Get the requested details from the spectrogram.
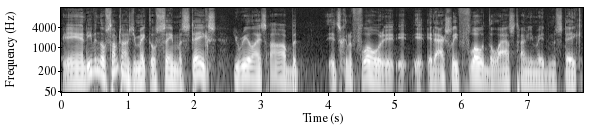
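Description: An unremarkable speaking voice from a man at medium pitch. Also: lively intonation, fairly quick pace. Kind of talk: casual chat. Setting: stage with audience.

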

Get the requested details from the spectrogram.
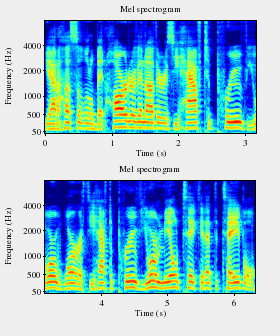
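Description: On a very clean recording with a silent background, a man with a fairly high pitch and a plain, everyday voice talks at a fairly quick pace with fairly even intonation and hardly any pauses. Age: 30s. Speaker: podcast host, digital marketer. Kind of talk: casual podcast monologue and interview.

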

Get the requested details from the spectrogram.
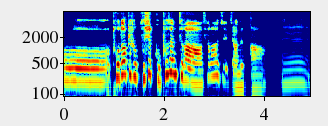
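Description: A woman at medium pitch, with lively intonation, a very slow pace and a dry, close sound with no echo. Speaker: graduate student and former college radio member. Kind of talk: casual chat. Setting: remote connection.

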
